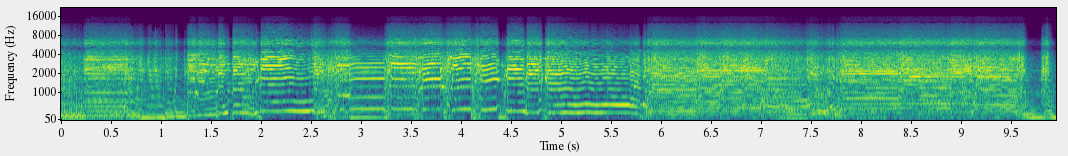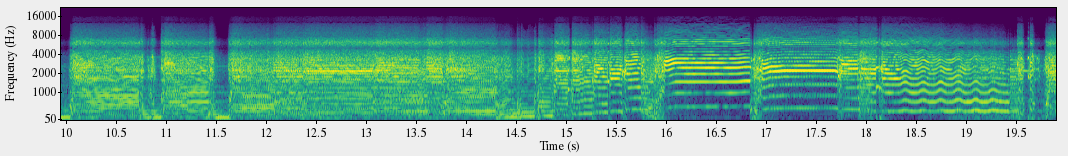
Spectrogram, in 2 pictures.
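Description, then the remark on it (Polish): Heavily distorted electric guitar through an amp pushed to maximum gain, a very screechy, somewhat Marshall-style sound, thick, fizzy and saturated, playing loud continuous riffs and chords with sustained buzzing overtones and no voices. “I maksymalny przester, jaki da się uzyskać z tego wzmacniacza.”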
